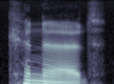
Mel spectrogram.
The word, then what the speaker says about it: Knerd: Knerd. Like, yeah. Is it because you pronounce something with like a silent Yeah, is K, your last you know what name I mean? Like, nerd, but it's actually Knerd.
